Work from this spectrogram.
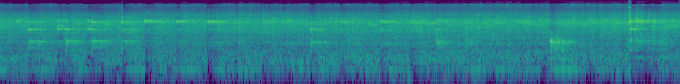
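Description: Chicken frying in a pan on a stove over a normal flame for chicken rolls, a steady close sizzle with repeated scraping stirs and occasional light clinks of a utensil against the pan, no voices.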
